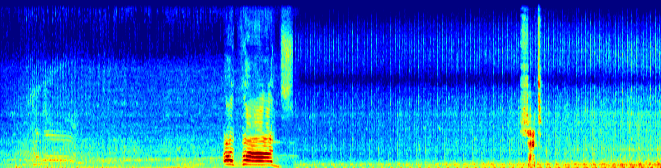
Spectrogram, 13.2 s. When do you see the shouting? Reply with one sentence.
You can hear the shouting from 0.2 to 1.6 s, from 4.5 to 5.8 s and from 10.4 to 10.8 s.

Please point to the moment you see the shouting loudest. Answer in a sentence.
The loudest moment of the shouting is at 5 seconds.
